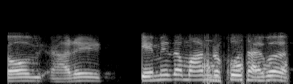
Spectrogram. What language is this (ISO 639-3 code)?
snd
